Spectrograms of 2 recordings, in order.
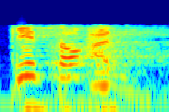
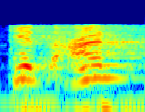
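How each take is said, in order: First: A vowel follows the t sound. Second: No vowel follows the t sound. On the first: This is one recognized reading of the word. "Bifathit ta'i" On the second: This is another recognized reading of the word. "Kalau toknya disukun"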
